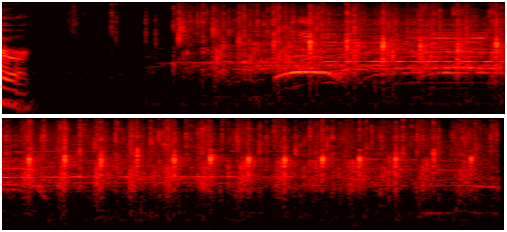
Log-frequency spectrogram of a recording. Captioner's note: audience applauds; audience cheers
